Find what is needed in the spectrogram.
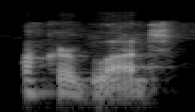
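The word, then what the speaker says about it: Åkerblad: Oh, A with a circle on top is pronounced like O in rock. Ockerblad.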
